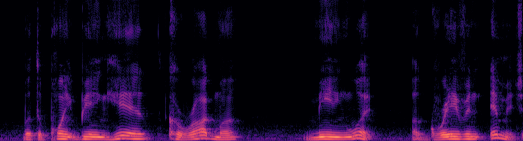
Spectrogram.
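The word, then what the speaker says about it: χάραγμα: Charagma. Charagma. We pronounce it karagma.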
